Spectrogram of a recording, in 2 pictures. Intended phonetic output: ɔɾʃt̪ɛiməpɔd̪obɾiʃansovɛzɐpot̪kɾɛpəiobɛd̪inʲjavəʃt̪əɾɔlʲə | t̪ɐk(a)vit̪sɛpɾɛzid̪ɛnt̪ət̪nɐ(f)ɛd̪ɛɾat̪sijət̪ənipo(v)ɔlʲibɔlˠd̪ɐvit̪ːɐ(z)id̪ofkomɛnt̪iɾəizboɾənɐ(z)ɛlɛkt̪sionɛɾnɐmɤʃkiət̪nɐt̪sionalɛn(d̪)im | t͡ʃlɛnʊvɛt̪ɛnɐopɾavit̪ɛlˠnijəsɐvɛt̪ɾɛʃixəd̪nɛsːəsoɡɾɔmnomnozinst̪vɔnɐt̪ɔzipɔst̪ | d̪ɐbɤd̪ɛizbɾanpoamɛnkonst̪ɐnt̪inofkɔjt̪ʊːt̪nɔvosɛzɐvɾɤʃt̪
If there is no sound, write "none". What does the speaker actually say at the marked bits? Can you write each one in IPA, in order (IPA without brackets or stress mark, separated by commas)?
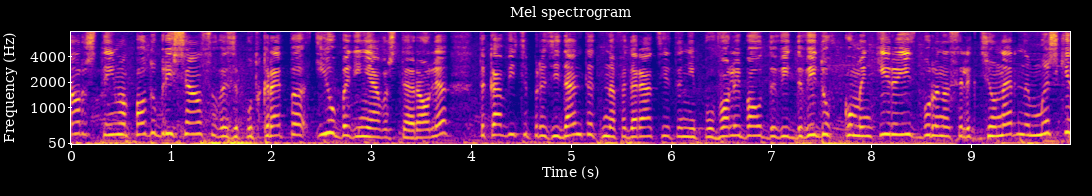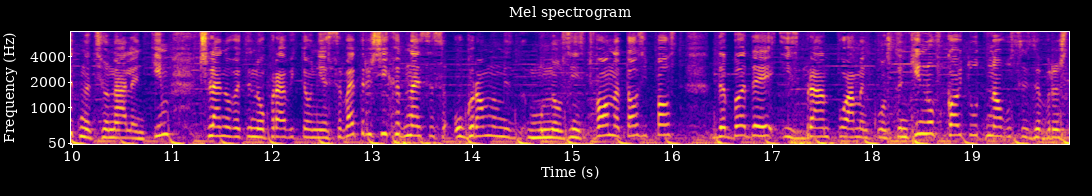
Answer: a, f, v, v, s, t̪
